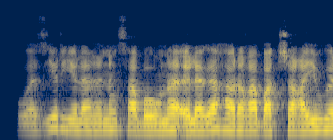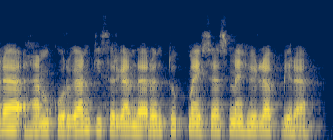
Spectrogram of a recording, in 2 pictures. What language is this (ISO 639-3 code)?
bak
